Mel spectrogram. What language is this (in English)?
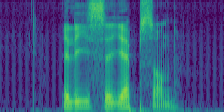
Swedish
